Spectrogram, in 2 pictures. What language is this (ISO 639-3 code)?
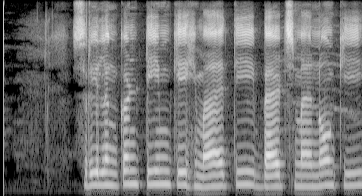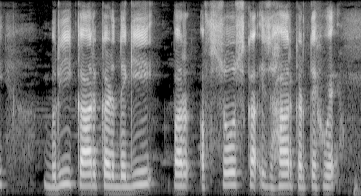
urd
